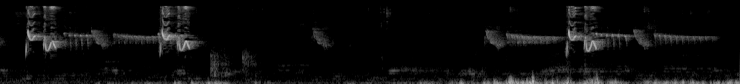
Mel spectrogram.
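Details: Prinia pair in breeding condition, male and female answering each other: sharp high chirps leading into buzzy, drawn-out rising-then-level notes, repeated in bouts, with low rumbling background noise.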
